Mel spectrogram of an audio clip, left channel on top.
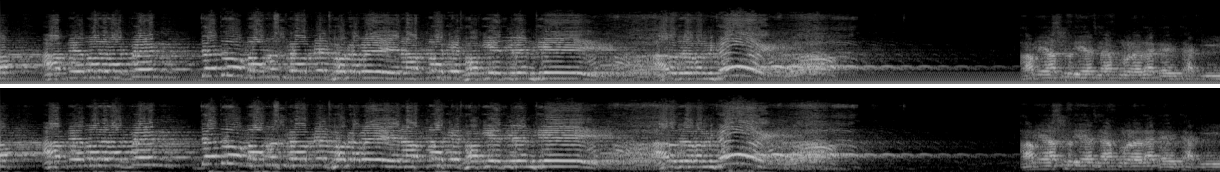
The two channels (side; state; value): left; noise; hum, 15 dB below the sound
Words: আপনি মনে রাখবেন, যত মানুষকে আপনি ঠকাবেন আপনাকে ঠকিয়ে দিবেন কে? আরো বলেন কে? আমি আসলে জামগড়া এলাকায় থাকি,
